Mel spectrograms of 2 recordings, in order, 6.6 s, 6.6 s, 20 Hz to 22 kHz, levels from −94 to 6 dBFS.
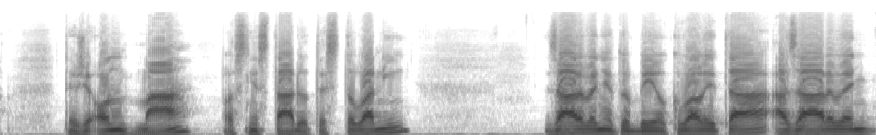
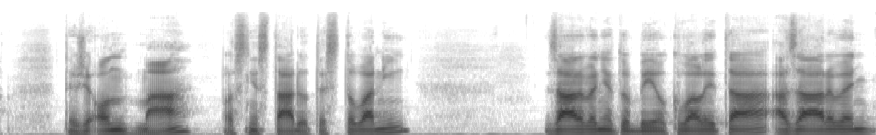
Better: second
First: distortion; slight; 6% of the sound clipped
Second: none

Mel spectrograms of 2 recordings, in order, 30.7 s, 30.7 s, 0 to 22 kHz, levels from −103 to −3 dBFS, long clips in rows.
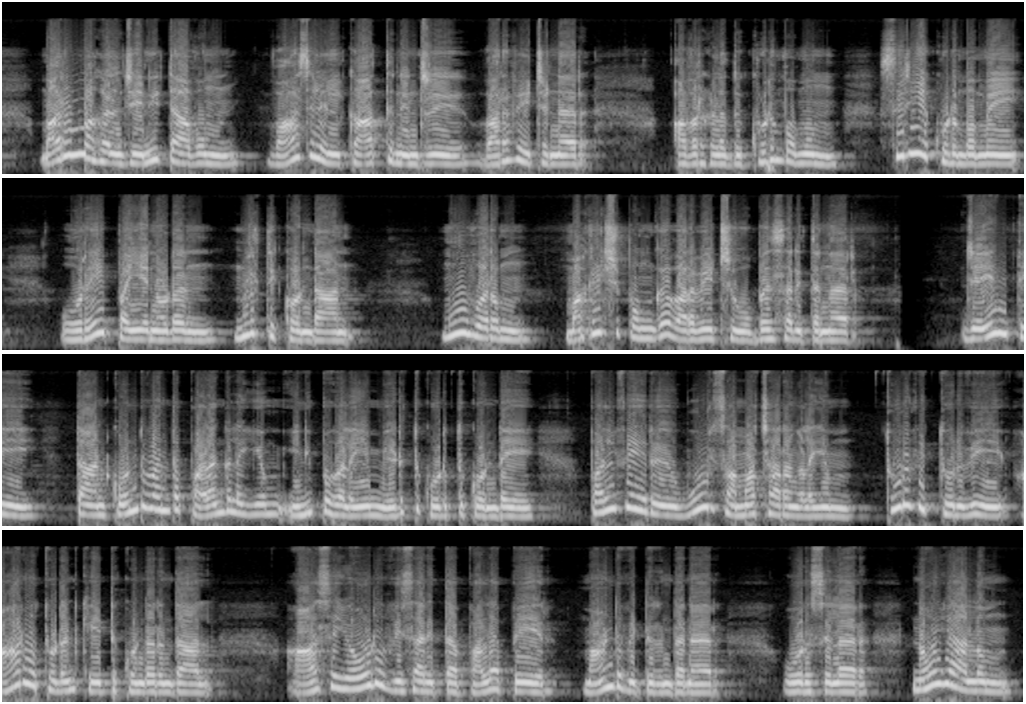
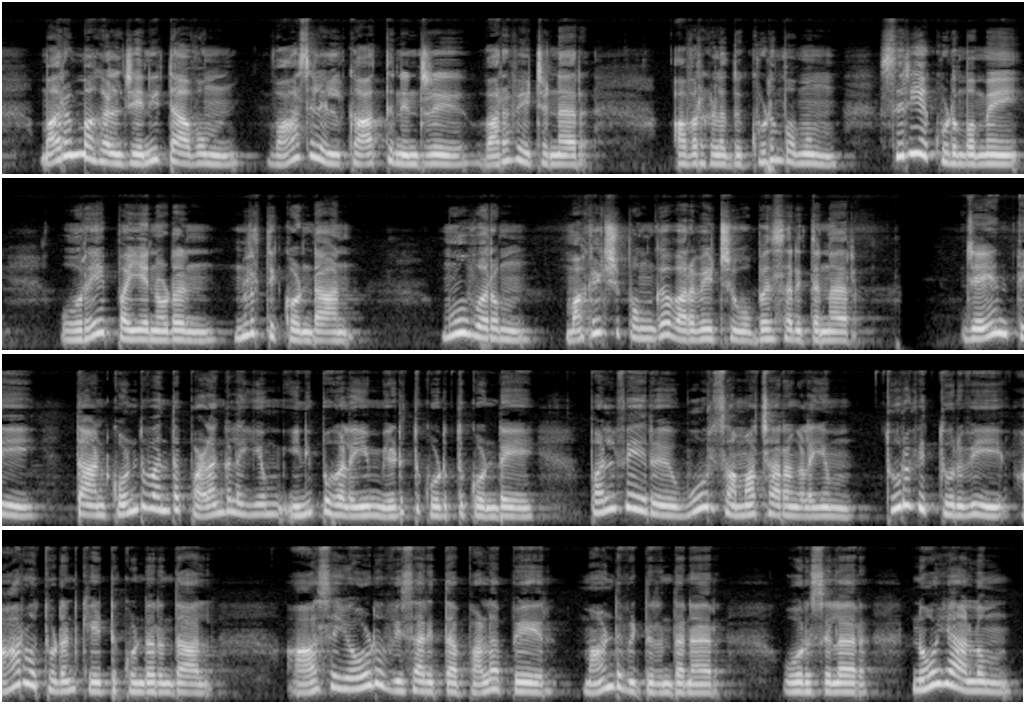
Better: second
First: distortion; slight; 13% of the sound clipped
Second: none

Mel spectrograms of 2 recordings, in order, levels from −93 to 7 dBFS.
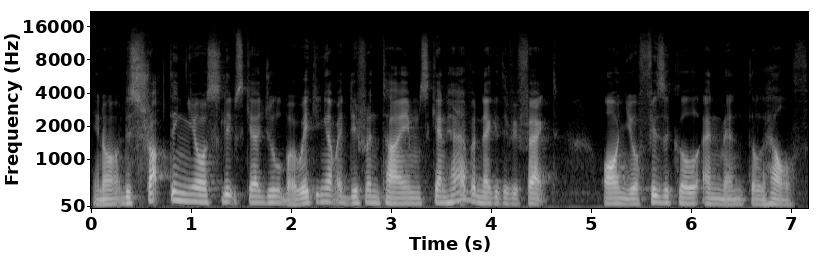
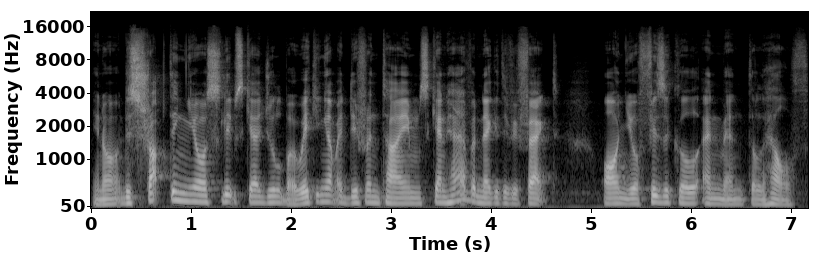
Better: second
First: muffled; very; fading above 1.5 kHz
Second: none

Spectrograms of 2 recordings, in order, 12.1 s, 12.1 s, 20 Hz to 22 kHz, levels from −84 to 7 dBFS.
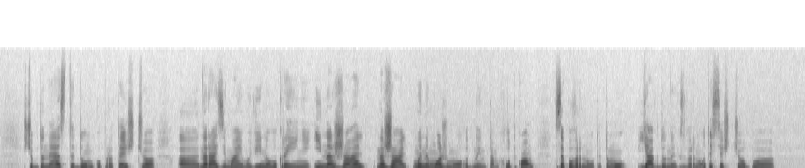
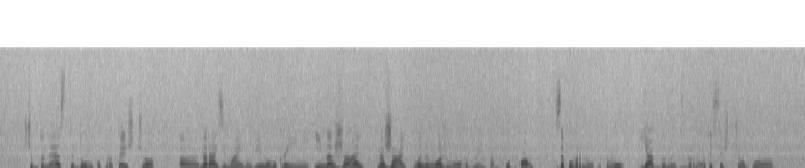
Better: first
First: hiss; faint; throughout; 25 dB below the speech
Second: hiss; loud; throughout; 8 dB below the speech

